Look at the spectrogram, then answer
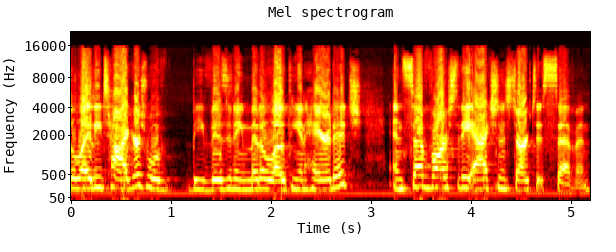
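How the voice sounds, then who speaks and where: A woman's voice has a bright, sharp tone and ordinary pitch variation. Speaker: superintendent giving report. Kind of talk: formal report announcements. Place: meeting room. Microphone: podium.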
